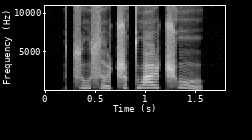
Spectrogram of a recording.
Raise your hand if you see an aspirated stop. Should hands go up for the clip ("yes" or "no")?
yes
